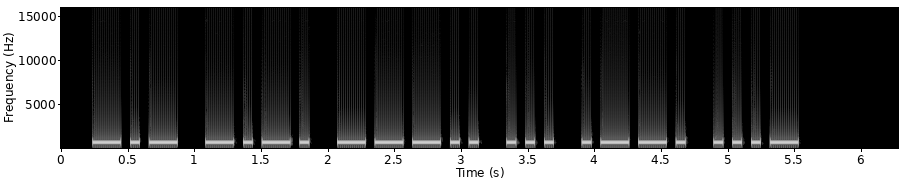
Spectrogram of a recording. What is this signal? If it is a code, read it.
Morse code, heard as a keyed tone, about 17 wpm, 700 Hz. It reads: KC8SPV
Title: USA Call Signs - 6 Characters - 3x Character Spacing - 17wpm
